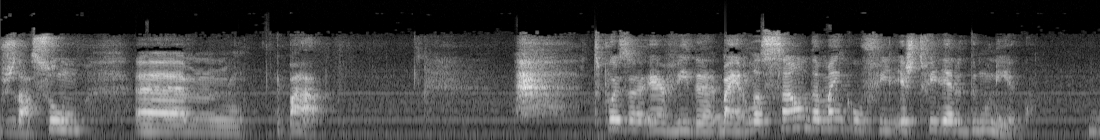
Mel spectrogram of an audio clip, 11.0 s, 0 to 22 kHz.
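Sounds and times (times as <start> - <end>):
faint steady hum: 0.0 - 11.0
woman breathing in: 4.2 - 5.9.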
